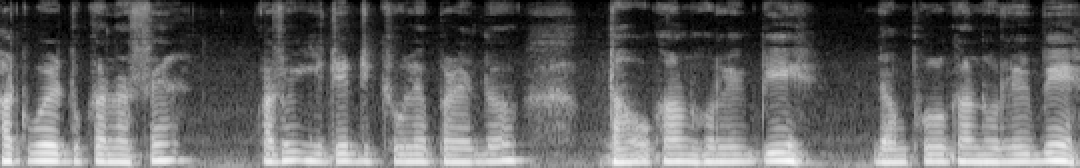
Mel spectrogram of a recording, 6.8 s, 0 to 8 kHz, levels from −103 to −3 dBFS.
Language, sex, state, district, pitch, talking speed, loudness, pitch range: Nagamese, male, Nagaland, Kohima, 130 Hz, 135 wpm, -16 LUFS, 120-140 Hz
